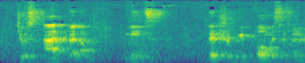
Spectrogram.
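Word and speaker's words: jus ad bellum: a space v e l l u m juice ad Bellum means there should be permissible reasons for going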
